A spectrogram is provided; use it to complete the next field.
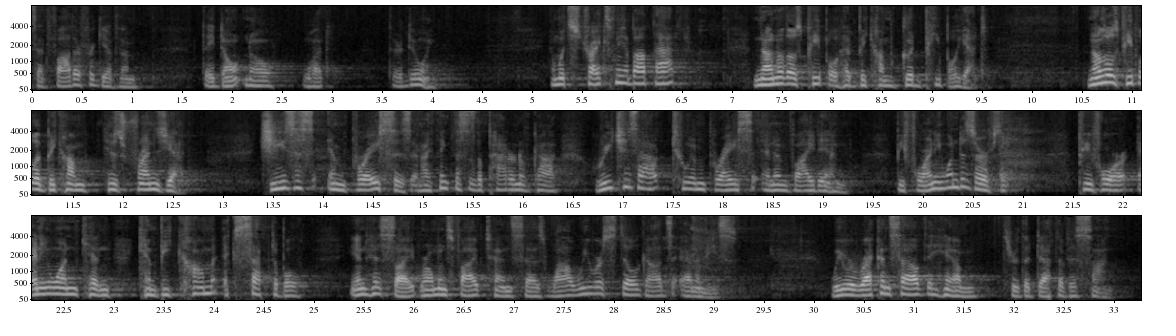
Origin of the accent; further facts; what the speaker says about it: Midwest, United States; Now, I grew up in the Midwest, okay?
